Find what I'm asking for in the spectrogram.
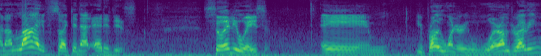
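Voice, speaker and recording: Fairly quick speech with lively intonation, noticeable background noise and audible room echo. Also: man. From Ecuador, Guayaquil. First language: Spanish. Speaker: podcast host. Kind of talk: casual monologue. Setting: in a car.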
